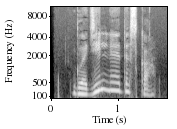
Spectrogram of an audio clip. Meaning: ironing board (a long board on which one can iron)
- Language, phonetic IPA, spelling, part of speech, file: Russian, [ɡɫɐˈdʲilʲnəjə dɐˈska], гладильная доска, noun, Ru-гладильная доска.ogg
